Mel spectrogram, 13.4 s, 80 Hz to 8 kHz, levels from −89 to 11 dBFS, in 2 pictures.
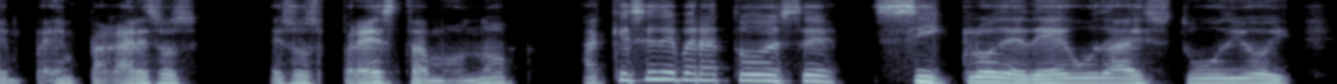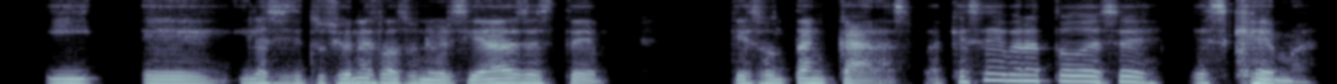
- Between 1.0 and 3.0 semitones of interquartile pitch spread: No, average, 5.3 semitones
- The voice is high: No, medium, 140 Hz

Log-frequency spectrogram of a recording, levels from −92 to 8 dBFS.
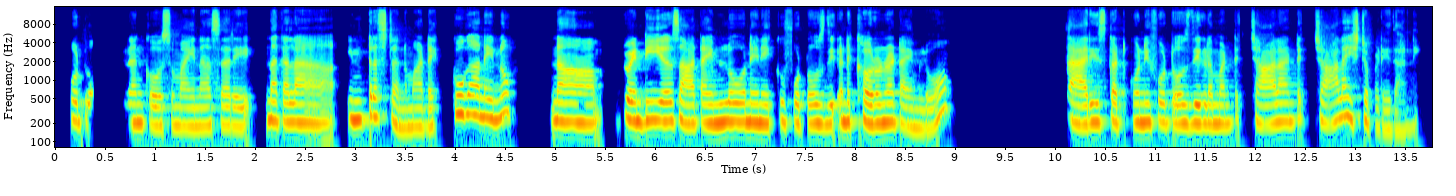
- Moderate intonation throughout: No, narrow, 2.0 semitones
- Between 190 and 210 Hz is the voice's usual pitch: Yes, high, 205 Hz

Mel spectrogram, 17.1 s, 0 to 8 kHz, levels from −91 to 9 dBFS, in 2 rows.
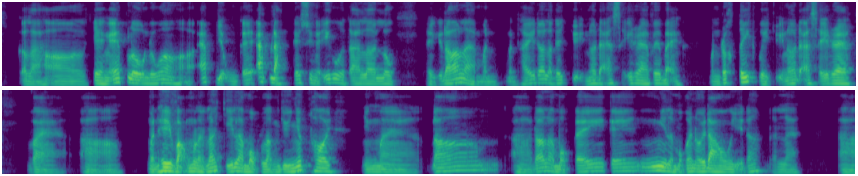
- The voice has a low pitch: Yes, low, 105 Hz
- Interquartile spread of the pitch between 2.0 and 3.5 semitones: No, average, 4.4 semitones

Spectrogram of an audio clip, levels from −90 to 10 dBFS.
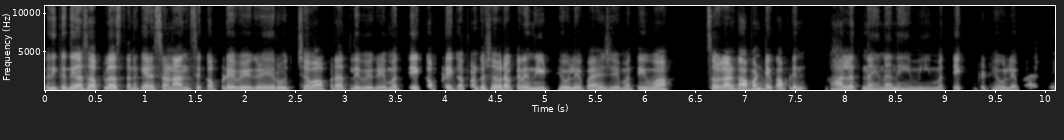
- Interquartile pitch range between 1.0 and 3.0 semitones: No, average, 3.7 semitones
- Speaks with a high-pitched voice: No, medium, 160 Hz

